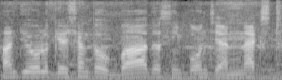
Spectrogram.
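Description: A man's voice: a little high, brisk. A young man with a Punjabi accent giving casual, slangy, enthusiastic vlog commentary as he shows viewers around. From Punjab, India. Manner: colloquial, enthusiastic exclamations and slang. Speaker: vlogger showing viewers around. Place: outdoors at a village-themed attraction. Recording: loud music behind outdoor vlog.

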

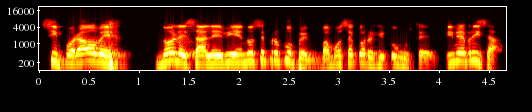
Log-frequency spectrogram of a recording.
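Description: A man teaching an English lesson to schoolchildren, repeating each word slowly and clearly. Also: high voice, fairly bright tone, dull audio. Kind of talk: online class lesson.

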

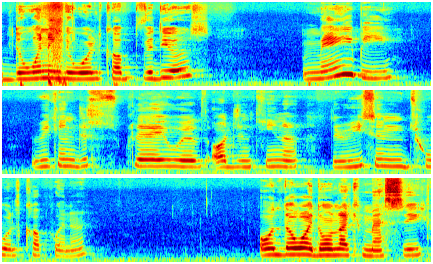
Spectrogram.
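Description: A young woman who makes gaming videos commentates casually on her mobile football game, rambling and thinking aloud with many "like"s and restarts. Her voice sits high, she comes from outside the featured countries, and the poor audio carries a little hiss or hum.

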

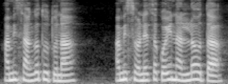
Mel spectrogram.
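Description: A woman's voice: fairly high pitch, steady tone, fairly quick, lightly acted. Woman reading as a kindly mother. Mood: gentle. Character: gentle mother figure, kindly.

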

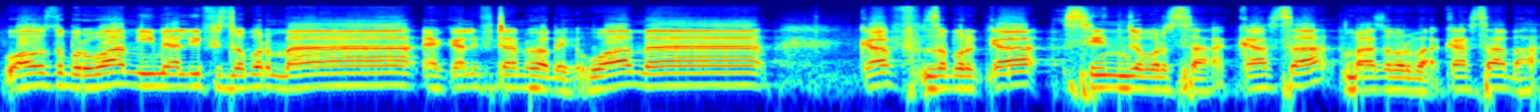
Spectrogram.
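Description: A man teaching Quran recitation, spelling words out letter by letter, quizzing learners, and chanting verses slowly and drawn out. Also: on the high side, steady tone. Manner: drills letter by letter, asks learners questions, slow drawn-out chanting.

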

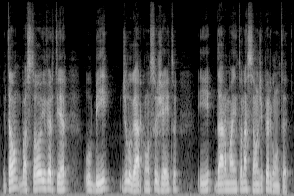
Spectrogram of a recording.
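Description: A man whose first language is Portuguese, teaching English grammar in a recorded lesson. His voice sits at a middle pitch, and he paces his explanations carefully, stretching out each example phrase so learners can follow. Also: fairly even intonation, a little fast, darkish tone.

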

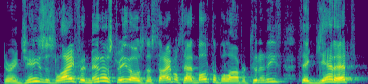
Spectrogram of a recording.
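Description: A man's voice: high-pitched, animated, moderate pace. A man preaching a revival sermon, telling stories with humorous asides and acting out complaining crowds. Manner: dynamic, swinging from loud outbursts to quiet asides.

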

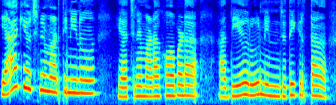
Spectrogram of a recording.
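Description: A woman voicing an older village aunt who soothes and gently advises, with a North Karnataka accent. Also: sits high, expressive, quick pace. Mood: comforting. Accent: North Karnataka Kannada. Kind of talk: cartoon serial dialogue.

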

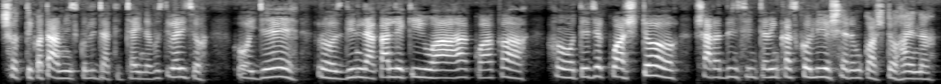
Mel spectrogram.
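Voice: high-pitched, fairly even intonation, brisk, fairly bright tone. A voice actor playing a stubborn boy hooked on mobile games, talking brashly and bossily. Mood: sulky. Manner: brash, bossy game talk. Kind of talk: comic cartoon voice acting.

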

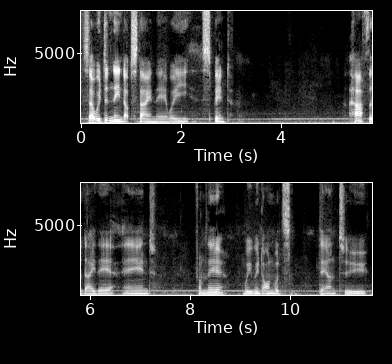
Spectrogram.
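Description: A man narrating his sailing trip over drone footage in a relaxed, unhurried way, with frequent ums and pauses. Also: fairly low pitch, background noise.

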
